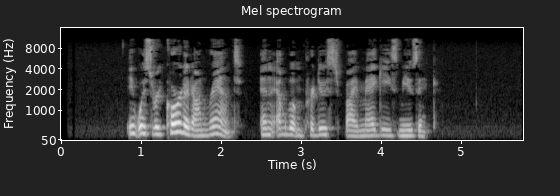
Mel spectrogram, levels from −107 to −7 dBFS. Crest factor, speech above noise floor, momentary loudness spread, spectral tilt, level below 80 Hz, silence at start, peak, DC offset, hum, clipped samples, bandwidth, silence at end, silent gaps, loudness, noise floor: 20 dB; 49 dB; 13 LU; -5 dB/octave; -84 dBFS; 0.85 s; -10 dBFS; under 0.1%; none; under 0.1%; 11.5 kHz; 1.1 s; none; -29 LUFS; -77 dBFS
